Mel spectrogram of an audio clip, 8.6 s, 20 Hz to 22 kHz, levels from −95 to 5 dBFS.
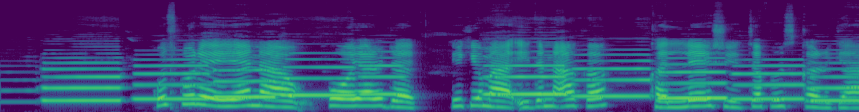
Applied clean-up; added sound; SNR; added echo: classical method log-MMSE.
